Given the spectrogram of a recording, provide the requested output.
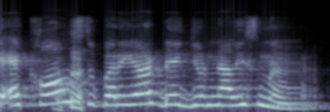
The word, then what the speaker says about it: École Supérieure de Journalisme: Kalau Prancis bukan jurnalisme. Seperti Indonesia gitu, seperti orang Banda Aceh gitu. Oh, berarti École Supérieure de Journalisme.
